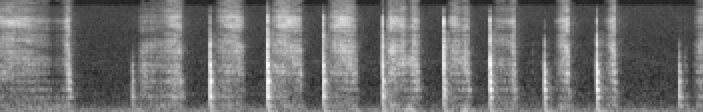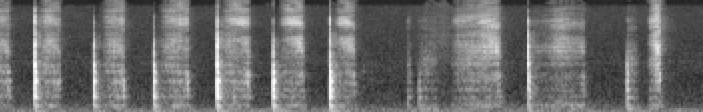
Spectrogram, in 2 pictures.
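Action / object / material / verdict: scrape / chalk stick on a slate chalkboard / chalk / none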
